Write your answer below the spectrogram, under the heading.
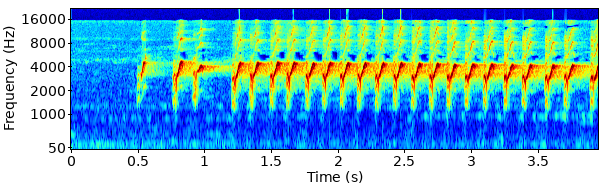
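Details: Red-whiskered bulbul, a southern Thai bird used as a lure to draw in others. After a brief opening, bright chirpy notes come in a fast, steady train of about twenty repeated phrases over a quiet background.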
